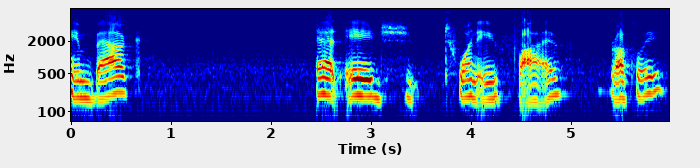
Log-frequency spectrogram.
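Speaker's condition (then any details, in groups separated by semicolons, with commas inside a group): ALS; shortly after diagnosis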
